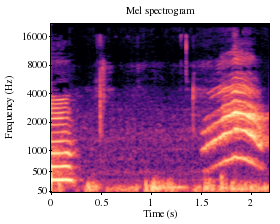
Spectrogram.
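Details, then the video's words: Indian ringneck parrot imitating a cat's meow amid words repeated nearby: a brief nasal note at the start, quiet clicks, then a loud rising-and-falling meow-like call at the end over low room rumble. "Compilation Of Two Best Talking Parrots"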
